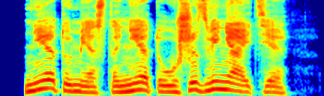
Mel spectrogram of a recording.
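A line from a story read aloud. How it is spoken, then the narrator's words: Grumbling man. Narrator (Russian): пробурчал мужчина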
